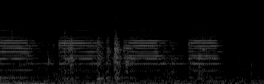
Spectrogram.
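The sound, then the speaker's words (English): An alarm going off with a shrill, buzzing electronic tone that holds in long blasts with brief breaks, then cuts off near the end. No voices. “Pardon me, alarm just went off.”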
